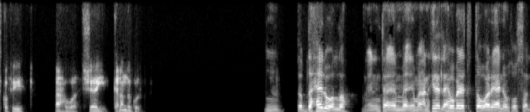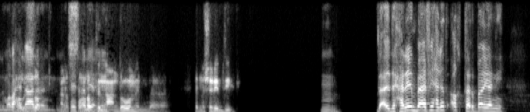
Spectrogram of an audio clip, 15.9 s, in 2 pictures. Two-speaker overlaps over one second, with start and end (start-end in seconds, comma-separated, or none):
8.2-9.7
